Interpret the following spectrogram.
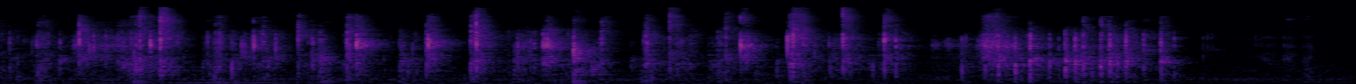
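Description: A spoon stirring hot water into freeze-dried chilli inside a foil food pouch: irregular scraping clicks from the spoon and crinkling of the pouch, a few a second, stopping near the end.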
